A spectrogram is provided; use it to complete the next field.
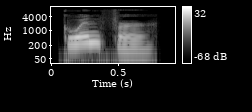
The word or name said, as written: gwynfor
